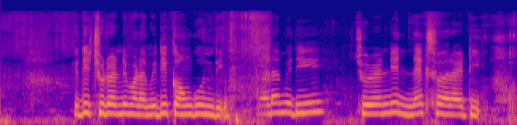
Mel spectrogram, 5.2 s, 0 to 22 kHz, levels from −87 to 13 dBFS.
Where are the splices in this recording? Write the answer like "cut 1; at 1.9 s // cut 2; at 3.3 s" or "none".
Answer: cut 1; at 2.5 s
